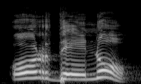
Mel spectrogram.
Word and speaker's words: ordenó: dice Cómo es ordenó porque tiene acento en la o ordenó el señor a quienes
